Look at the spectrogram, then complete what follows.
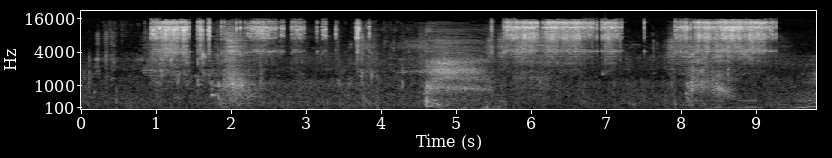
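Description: Spinning reel ratcheting in three spells under the pull of a hooked fish, with a short falling sound about halfway through.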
